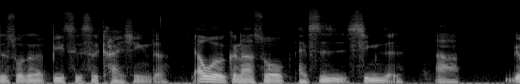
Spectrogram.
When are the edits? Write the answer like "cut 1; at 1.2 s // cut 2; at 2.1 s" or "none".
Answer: cut 1; at 1.9 s // cut 2; at 3.1 s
